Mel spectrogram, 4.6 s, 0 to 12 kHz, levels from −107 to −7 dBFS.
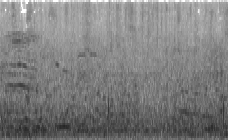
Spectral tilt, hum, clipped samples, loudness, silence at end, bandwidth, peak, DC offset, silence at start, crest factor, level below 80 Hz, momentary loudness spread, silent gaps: -5.5 dB/octave; none; under 0.1%; -29 LUFS; 0 s; 11.5 kHz; -10 dBFS; under 0.1%; 0 s; 18 dB; -52 dBFS; 6 LU; none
